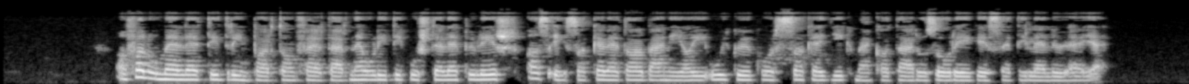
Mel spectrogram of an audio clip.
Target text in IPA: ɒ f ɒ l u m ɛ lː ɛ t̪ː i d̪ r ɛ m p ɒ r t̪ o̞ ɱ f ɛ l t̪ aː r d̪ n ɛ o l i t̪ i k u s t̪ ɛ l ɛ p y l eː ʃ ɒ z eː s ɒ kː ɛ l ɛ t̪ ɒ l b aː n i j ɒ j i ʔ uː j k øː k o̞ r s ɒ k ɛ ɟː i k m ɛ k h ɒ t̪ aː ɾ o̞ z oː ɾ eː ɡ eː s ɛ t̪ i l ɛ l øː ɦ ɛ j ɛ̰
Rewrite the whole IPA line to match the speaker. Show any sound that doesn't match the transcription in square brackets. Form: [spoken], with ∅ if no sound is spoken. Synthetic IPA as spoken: ɒ f ɒ l u m ɛ lː ɛ t̪ː i d̪ r [i] m p ɒ r t̪ o̞ ɱ f ɛ l t̪ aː r [t̪] n ɛ o l i t̪ i k u [ʃ] t̪ ɛ l ɛ p y l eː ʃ ɒ z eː s ɒ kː ɛ l ɛ t̪ ɒ l b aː n i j ɒ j i ʔ uː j k øː k o̞ r s ɒ k ɛ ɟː i k m ɛ k h ɒ t̪ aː ɾ o̞ z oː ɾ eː ɡ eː s ɛ t̪ i l ɛ l øː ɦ ɛ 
